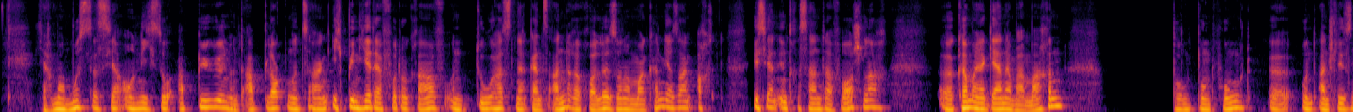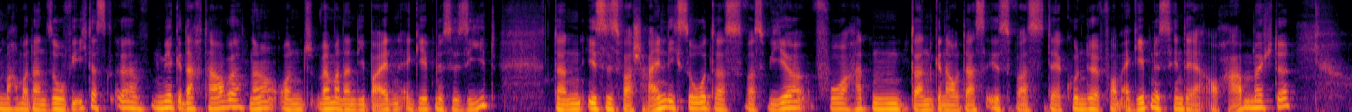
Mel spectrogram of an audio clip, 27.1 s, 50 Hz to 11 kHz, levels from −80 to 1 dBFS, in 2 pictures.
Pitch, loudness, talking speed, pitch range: 125 Hz, -22 LUFS, 200 wpm, 115-135 Hz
